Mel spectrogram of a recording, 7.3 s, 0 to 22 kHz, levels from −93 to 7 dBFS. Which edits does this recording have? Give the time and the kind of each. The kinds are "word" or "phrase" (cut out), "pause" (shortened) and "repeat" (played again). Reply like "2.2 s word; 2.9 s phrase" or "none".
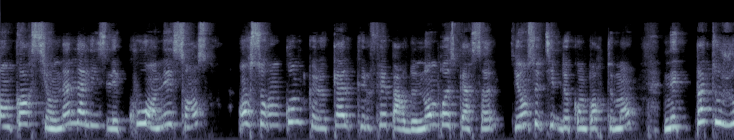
5.0 s pause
